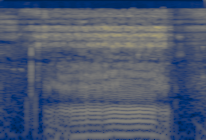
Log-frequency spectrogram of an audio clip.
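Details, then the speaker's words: Sleeping female dog; the owner complains she snores far too much: one long, loud, rattling snore on the in-breath lasting over a second; heavy snoring. "eu não estou aguentando e olha isso ronca demais e aí e eu não sei me ajudem aí"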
